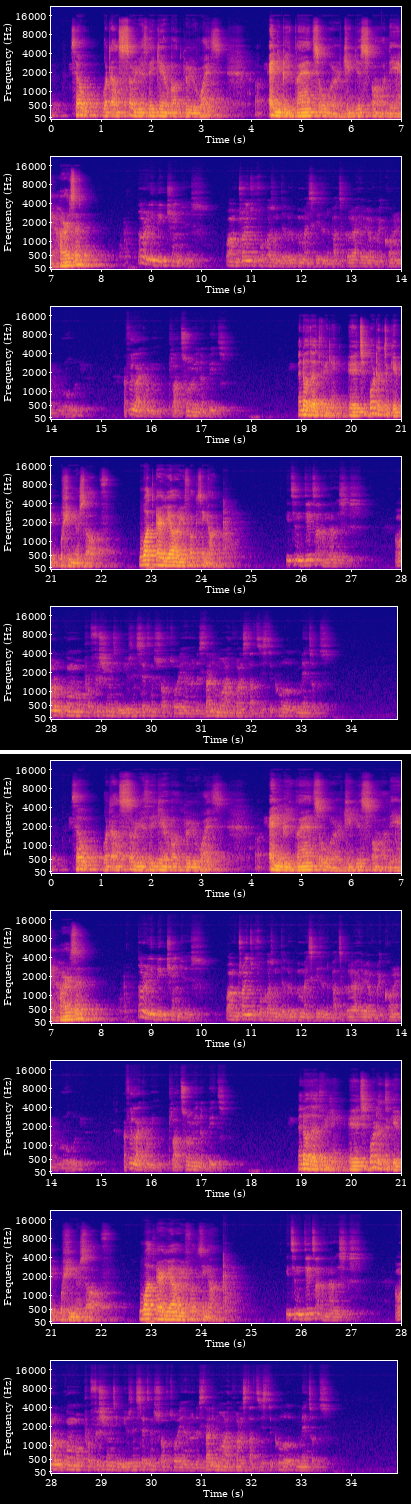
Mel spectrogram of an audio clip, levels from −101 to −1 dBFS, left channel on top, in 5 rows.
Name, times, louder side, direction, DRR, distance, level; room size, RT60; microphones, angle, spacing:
voice 1, 0.4-0.7 1.0-7.6 18.9-21.9 22.8-24.3, left 1 dB, 85° left, 3 dB, 0.7 m, -23 dB
voice 2, 8.3-10.1 10.5-14.5 15.4-17.5 24.4-24.6 25.7-27.2 27.9-33.6, equal, 30° right, 1 dB, 0.5 m, -36 dB
3.7 x 3.0 x 3.9 m, 1.1 s
head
